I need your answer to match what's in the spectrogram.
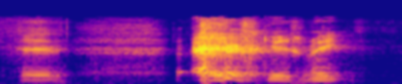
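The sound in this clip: A sneeze from someone in an allergy attack: a short voiced breath, a brief pause, then a loud explosive burst trailing into voiced breathy sounds, with no words spoken.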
